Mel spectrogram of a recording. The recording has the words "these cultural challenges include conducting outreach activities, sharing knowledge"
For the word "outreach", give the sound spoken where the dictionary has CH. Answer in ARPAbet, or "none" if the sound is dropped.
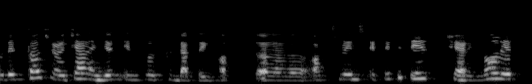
S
